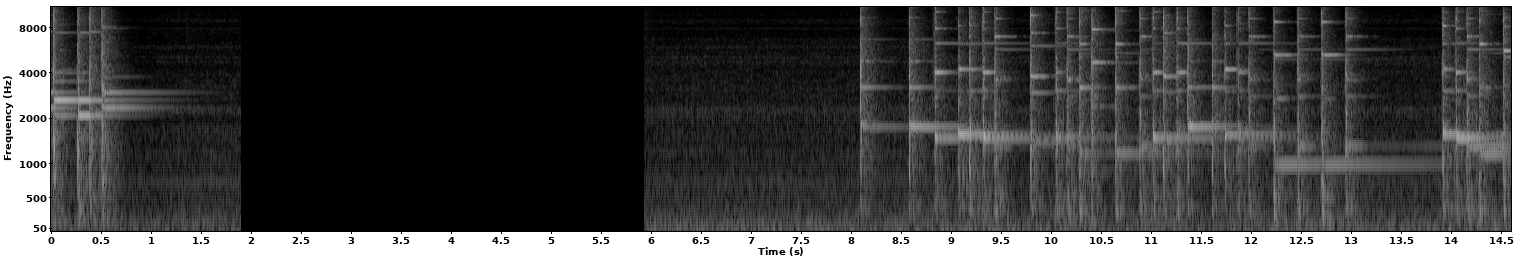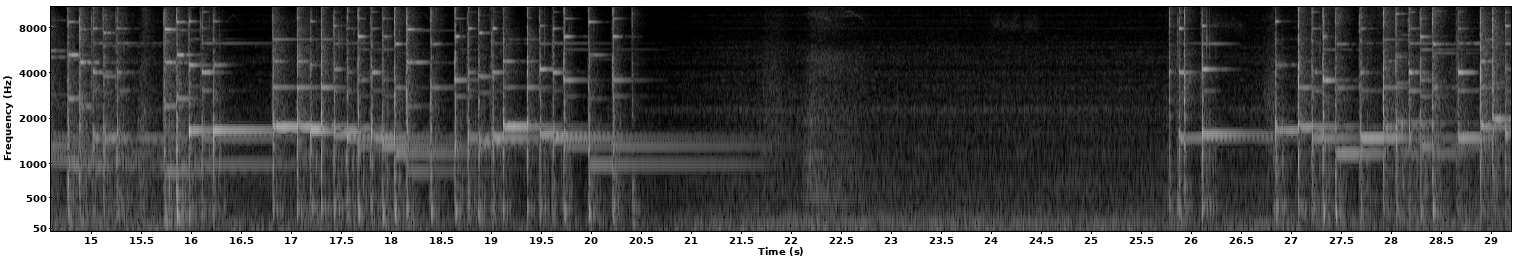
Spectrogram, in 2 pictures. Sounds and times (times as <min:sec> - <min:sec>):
Marimba, xylophone: 0:00.0 - 0:01.4, 0:08.1 - 0:21.8, 0:25.8 - 0:29.2.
